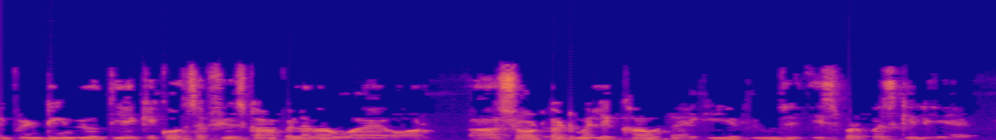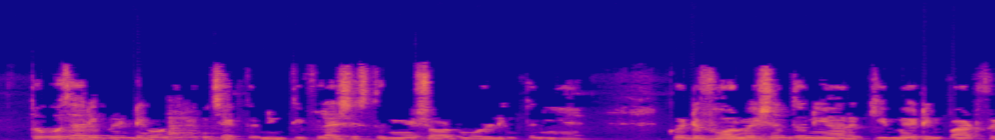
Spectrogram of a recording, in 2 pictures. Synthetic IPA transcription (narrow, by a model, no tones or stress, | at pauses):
ikpɾɪ̃ɳʈɪ̃ŋɡbʱiɦoːt̪iɦɛkikɔːnsafjuːzkɐɦãpelɐɡaɦuaɦɛʔɔːɾ | ʃɔːɾʈkɐʈmẽlɪkʰaɦoːt̪aɦɛkijefjuːzɪspɐɾpəskelieɦɛː | t̪oʋosaːɾipɾɪ̃ɳʈɪ̃ŋɡɦoːt̪eɛbʱit͡ʃɛːkːɐɾniot̪iflɛːʃɪzt̪onɐɦĩɦɛʃɔːɾʈmoːlɖɪ̃ŋɡ̚t̪onɐɦĩɦɛː | koːiɖɪfɔːɾmeːʃənt̪̬onɐɦĩaːɾɐkːimeːʈɪ̃ŋɡ̚paːɾʈfɪ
